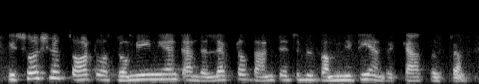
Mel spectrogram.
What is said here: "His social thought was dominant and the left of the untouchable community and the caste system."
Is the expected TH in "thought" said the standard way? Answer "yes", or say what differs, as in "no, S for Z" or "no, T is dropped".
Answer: no, T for TH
